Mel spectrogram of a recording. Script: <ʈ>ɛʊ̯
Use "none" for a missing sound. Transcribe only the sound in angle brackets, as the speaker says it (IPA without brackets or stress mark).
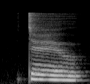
t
